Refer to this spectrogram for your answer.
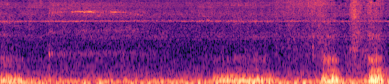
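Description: A sleeping French bulldog snores with deep, raspy rumbles that come in uneven breaths. The louder snorts near the end carry a gravelly, wheezy edge over a quiet background hiss.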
